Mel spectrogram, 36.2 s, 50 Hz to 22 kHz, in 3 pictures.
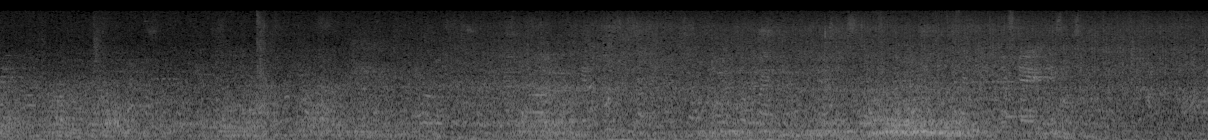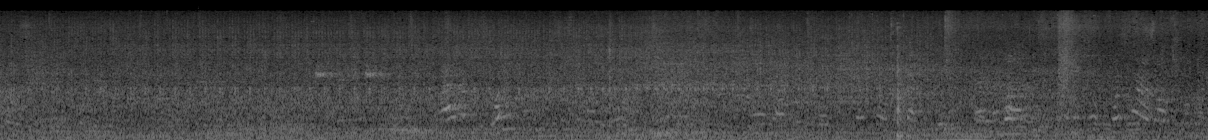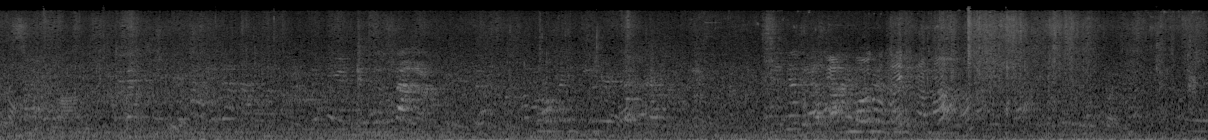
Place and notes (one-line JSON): {"title": "Śródmieście, Gdańsk, Polska - You're an artist", "date": "2014-09-20 13:01:00", "description": "Recorded near the Main Town marketplace, the place is the new night life/pub spaces in the city. Recorded with Zoom H2n, by Mikołaj Tersa", "latitude": "54.35", "longitude": "18.65", "altitude": "9", "timezone": "Europe/Warsaw"}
